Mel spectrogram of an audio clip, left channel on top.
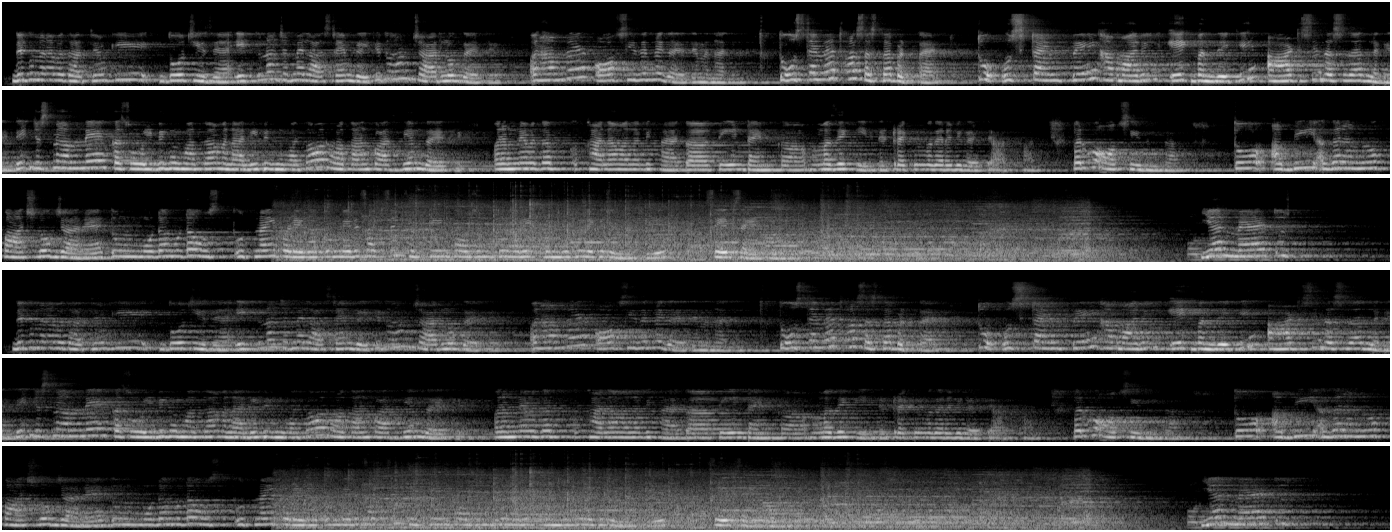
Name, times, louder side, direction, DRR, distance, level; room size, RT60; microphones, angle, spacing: voice 1, 0.1-5.0 5.3-7.5 7.8-9.5 9.8-18.5 18.8-25.8 26.2-34.5 34.9-35.7 39.8-40.6, left 3 dB, 45° left, 9 dB, 0.3 m, -21 dB
sound 1, 30.4-38.7, equal, 15° left, 0.9 m, -28 dB
voice 2, 34.9-38.7 39.6-40.4, equal, 5° right, -7 dB, 3.1 m, -30 dB
11.5 x 7.0 x 9.1 m, 2.3 s
head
